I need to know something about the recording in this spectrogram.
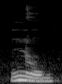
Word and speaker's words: gnome: The G is supposed to be a silent one again. So we pronounce the word such as gnome.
